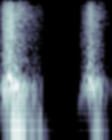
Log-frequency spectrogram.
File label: stand pistol; halo; flood; elite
